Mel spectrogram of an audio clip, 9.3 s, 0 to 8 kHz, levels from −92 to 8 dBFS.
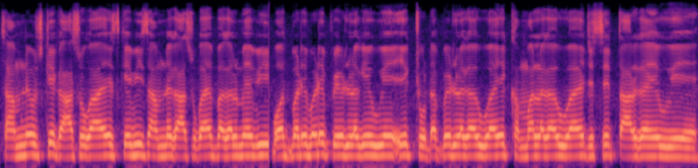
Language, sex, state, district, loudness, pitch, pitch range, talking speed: Hindi, male, Chhattisgarh, Bastar, -15 LUFS, 145 Hz, 140-145 Hz, 230 wpm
